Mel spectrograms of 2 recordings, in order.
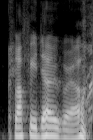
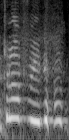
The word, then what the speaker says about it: Clopidogrel: Clopidogrel. Yes! Dickhead. Clopidogrel, mate. Not Clopidogrel. There's no dogs here. Clopidogrel.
